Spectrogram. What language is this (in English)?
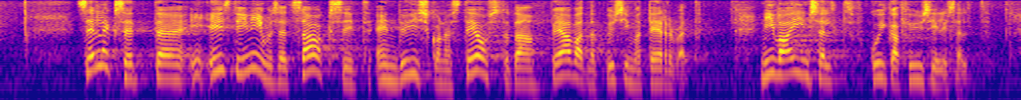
Estonian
